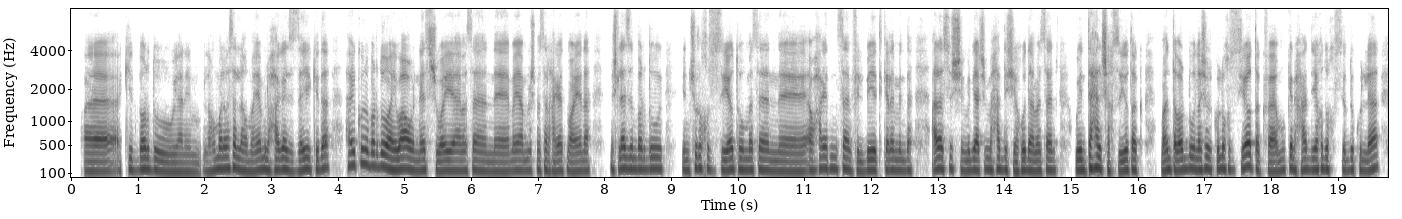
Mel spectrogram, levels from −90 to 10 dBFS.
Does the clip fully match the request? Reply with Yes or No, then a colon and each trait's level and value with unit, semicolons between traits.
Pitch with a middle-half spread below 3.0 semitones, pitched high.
No: narrow, 2.4 semitones; medium, 140 Hz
